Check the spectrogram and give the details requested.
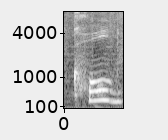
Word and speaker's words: cold: For most people, the L is difficult to pronounce when it has a consonant right after. So let's practice putting our tongue right to the roof and feeling the tongue tip make contact.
